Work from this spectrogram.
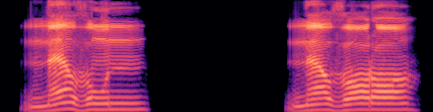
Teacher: U yo'g'on talaffuzli harf, lekin nun esa ingichka talaffuzli harf va doim shunday bo'lib qoladi. Uni qalin qilish mumkin emas.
